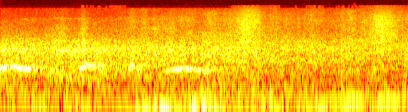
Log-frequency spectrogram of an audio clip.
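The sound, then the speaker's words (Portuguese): Pigeons coo on a city street corner, a few soft, faint calls over steady street noise. “sempre de olho nos passarinhos. As pombas.”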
